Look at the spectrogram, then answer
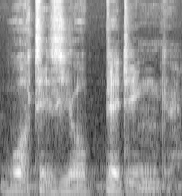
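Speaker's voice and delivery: low, grudging, irritated, angry demon voice. Voicing a demon's reply, begrudging, angry demon voice. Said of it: "very sort of begrudging and sort of angry voice from the demon".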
